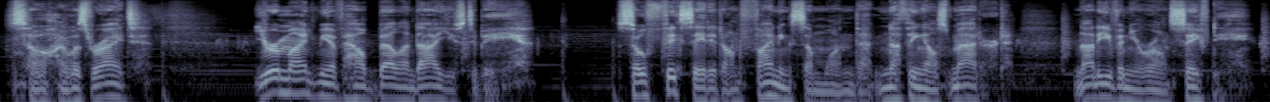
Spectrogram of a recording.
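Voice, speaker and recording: A man's voice: deep voice, lively intonation, normal speed, pushed and bright. An actor playing an earnest, easygoing young man in a video game, speaking politely and conversationally. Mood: earnest, understanding. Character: kind, earnest young male shopkeeper and secret guide, easygoing. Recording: music under the voice.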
